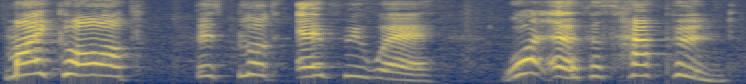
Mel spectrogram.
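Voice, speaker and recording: A woman playing a brisk bright security guard. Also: very high voice, big pitch swings, exaggerated voice. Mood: alarmed. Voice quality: brisk, authoritative. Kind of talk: amateur audio drama acting.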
